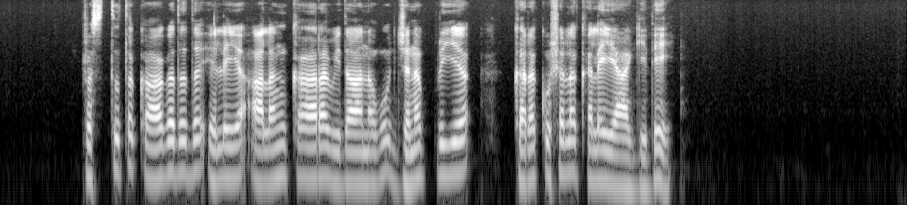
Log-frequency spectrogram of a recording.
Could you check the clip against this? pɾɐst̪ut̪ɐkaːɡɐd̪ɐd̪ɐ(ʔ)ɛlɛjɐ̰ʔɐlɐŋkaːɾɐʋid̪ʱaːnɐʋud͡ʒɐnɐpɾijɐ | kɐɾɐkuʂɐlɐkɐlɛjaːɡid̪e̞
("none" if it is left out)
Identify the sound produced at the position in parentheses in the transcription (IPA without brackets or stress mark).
ʔ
